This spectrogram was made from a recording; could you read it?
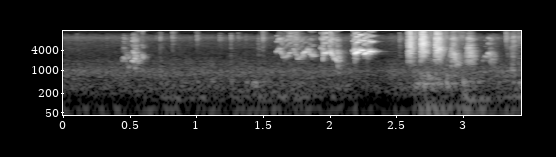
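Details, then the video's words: Budgerigars in an aviary with nest boxes, playing: scattered high chirps building into a dense burst of sharp, scratchy chatter near the end, with a soft rustle beneath. "Budgies playing in the aviary"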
